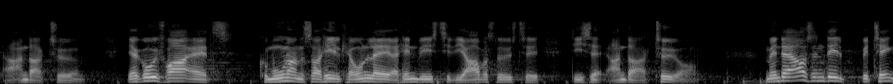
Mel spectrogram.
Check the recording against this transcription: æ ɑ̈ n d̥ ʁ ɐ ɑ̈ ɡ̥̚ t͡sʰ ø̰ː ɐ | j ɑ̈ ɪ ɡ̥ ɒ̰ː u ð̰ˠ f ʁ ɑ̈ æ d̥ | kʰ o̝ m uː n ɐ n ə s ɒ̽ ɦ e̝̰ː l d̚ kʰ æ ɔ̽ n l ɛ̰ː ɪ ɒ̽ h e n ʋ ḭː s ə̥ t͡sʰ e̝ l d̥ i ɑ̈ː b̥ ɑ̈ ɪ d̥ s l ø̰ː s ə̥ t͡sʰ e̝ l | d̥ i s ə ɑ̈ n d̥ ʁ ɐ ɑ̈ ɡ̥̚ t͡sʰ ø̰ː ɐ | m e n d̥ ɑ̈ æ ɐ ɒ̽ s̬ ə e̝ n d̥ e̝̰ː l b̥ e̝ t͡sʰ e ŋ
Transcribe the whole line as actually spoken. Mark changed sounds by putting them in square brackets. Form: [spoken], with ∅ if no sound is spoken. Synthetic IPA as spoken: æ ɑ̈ n d̥ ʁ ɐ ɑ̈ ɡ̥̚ t͡sʰ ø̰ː ɐ | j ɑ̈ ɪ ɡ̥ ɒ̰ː u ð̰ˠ f ʁ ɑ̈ æ d̥ | kʰ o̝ m uː n ɐ n ə s ɒ̽ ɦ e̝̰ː l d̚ kʰ æ ɔ̽ n l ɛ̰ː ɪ ɒ̽ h e n ʋ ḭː s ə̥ t͡sʰ e̝ l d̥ i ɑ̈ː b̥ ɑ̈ ɪ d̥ s l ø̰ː s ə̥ t͡sʰ e̝ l | d̥ i s ə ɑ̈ n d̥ ʁ ɐ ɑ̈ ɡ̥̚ t͡sʰ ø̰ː ɐ | m e n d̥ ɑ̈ æ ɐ ɒ̽ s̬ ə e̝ n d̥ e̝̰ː l b̥ e̝ t͡sʰ e ŋ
